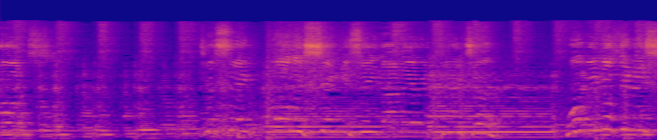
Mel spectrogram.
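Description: Rock band music: electric guitar and drums with a voice singing.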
